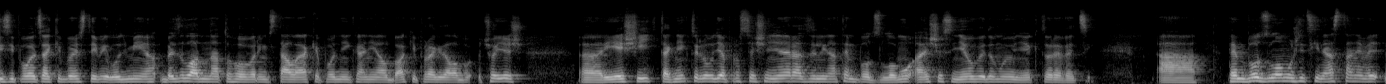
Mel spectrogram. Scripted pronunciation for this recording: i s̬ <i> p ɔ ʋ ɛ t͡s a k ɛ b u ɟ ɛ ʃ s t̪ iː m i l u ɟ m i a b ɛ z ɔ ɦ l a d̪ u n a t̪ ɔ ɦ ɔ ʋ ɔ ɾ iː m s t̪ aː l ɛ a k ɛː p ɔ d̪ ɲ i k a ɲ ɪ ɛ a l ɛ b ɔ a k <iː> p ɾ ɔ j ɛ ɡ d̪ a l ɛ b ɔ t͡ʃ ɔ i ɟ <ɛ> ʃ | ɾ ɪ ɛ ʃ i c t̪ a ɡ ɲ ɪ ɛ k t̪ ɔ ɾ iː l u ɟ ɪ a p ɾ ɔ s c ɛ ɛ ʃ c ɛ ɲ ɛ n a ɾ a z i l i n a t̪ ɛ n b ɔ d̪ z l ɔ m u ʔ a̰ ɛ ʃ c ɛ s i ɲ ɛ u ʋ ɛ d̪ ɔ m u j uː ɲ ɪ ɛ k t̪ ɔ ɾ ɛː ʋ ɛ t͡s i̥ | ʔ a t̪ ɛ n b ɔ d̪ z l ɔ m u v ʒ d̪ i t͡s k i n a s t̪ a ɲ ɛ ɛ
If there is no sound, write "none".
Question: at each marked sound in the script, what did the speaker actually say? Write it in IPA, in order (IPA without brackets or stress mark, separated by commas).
i, iː, ɛ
